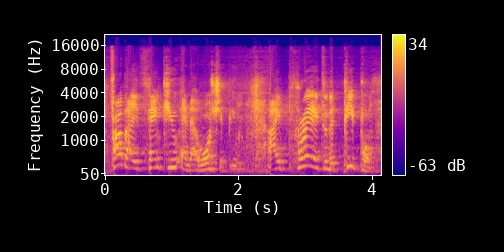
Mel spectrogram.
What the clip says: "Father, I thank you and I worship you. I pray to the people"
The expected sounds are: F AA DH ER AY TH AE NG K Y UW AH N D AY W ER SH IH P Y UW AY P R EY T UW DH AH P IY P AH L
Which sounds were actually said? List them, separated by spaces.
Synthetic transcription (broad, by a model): F AA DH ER AY TH AE NG K Y UW AH N D AY W ER SH IH P Y UW AY P R EY T UW DH AH P IY P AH L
